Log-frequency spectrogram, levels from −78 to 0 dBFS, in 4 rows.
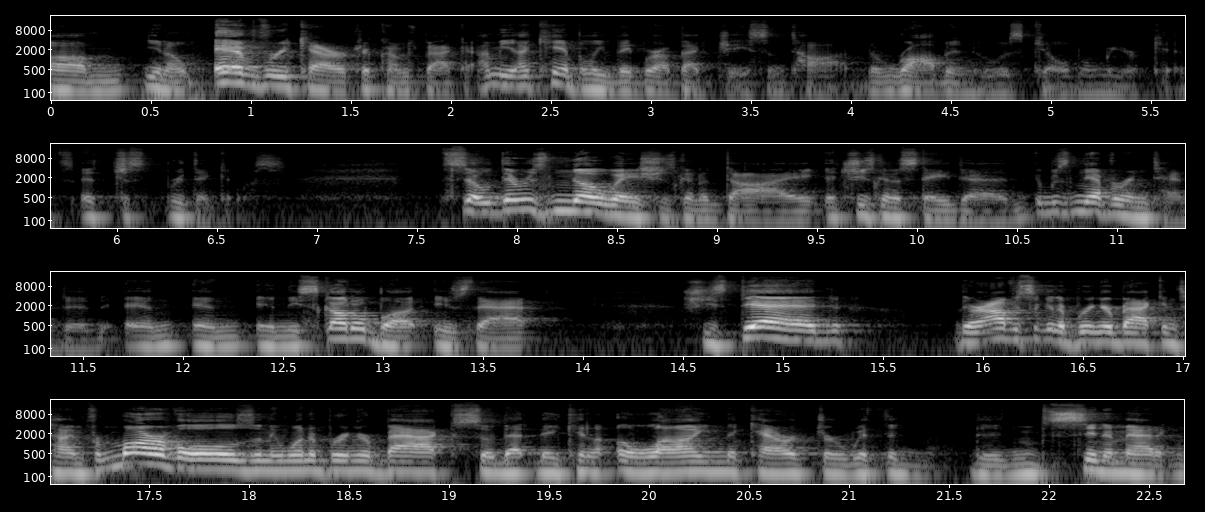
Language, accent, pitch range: English, American, 120-160 Hz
